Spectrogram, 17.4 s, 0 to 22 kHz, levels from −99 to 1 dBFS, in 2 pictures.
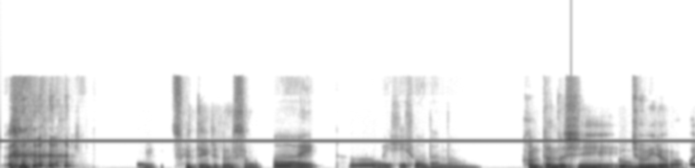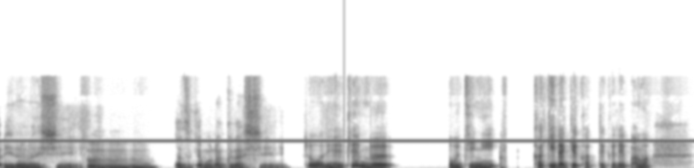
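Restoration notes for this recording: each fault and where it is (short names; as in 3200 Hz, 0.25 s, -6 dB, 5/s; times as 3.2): tone 3600 Hz -34 dBFS
7.14 pop -13 dBFS
12.99 pop -17 dBFS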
